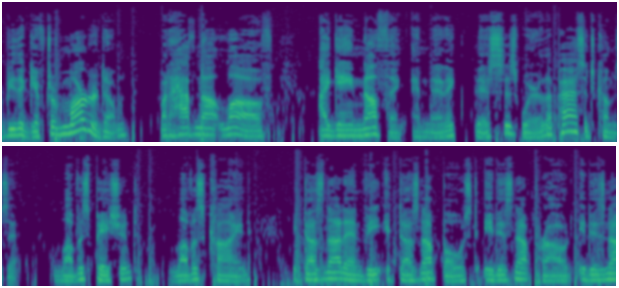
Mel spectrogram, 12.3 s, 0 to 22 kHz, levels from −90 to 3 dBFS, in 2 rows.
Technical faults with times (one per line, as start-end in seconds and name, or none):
0.00-12.29 overdone noise removal
1.85 damaged data in a compressed stream
5.82 damaged data in a compressed stream
9.07 damaged data in a compressed stream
